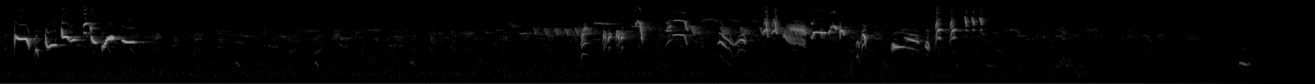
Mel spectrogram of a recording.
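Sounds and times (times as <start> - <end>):
Eurasian blackcap Sylvia atricapilla: 0.0 - 1.7, 4.3 - 10.3.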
